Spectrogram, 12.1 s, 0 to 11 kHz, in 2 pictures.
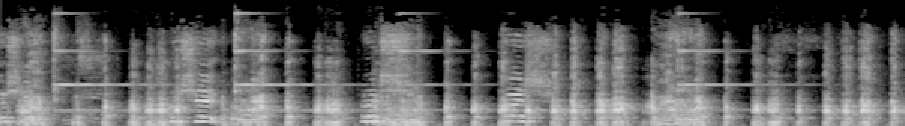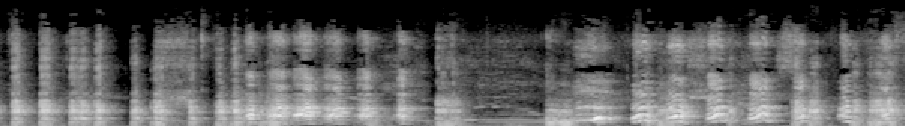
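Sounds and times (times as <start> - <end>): tap bell ring: 4.5 - 5.5
people laughing: 7.0 - 12.0.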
